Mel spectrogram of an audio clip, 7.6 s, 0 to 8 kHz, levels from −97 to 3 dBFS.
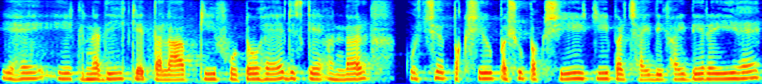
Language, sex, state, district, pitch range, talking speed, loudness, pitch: Hindi, female, Goa, North and South Goa, 185-205 Hz, 155 wpm, -18 LUFS, 195 Hz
